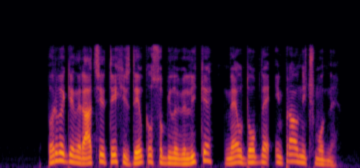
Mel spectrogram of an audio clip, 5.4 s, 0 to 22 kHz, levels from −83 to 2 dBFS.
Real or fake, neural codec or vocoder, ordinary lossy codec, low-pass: fake; codec, 16 kHz, 4 kbps, FunCodec, trained on LibriTTS, 50 frames a second; none; 7.2 kHz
